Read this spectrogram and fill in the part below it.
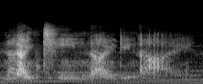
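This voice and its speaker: Gloating, gravelly ancient evil spirit. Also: male voice, low-pitched, muffled recording, loud music behind the voice, full character voice. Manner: slow, pompous, savouring each word. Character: ancient malevolent spirit possessing a man, gloating, sadistic. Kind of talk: radio drama villain monologue.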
